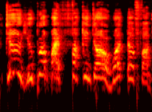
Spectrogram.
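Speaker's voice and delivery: very high, strained mock yelling; imitated pissed-off yell. Homeowner yelling about his broken door, high furious imitation. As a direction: mimic a friend's outraged outburst. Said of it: "He was so pissed".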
